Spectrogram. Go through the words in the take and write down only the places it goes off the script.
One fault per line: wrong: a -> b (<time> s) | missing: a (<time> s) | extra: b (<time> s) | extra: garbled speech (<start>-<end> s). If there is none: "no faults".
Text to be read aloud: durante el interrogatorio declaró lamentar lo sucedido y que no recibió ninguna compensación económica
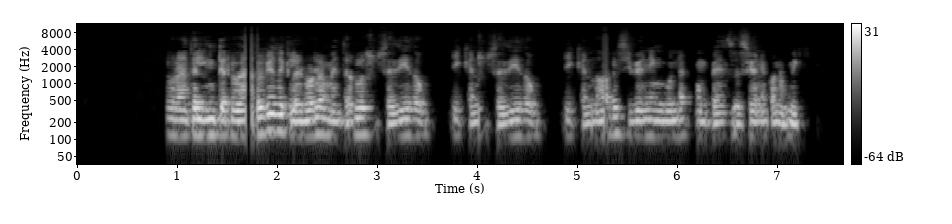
extra: sucedido y que (4.0 s)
